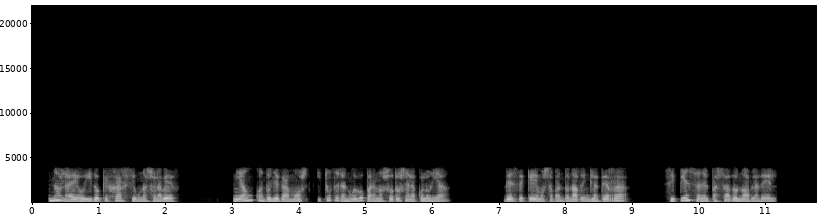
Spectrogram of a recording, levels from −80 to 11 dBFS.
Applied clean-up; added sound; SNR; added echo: none; none; none; none.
